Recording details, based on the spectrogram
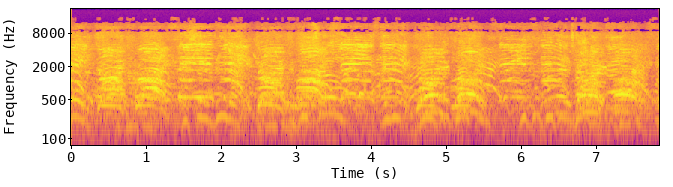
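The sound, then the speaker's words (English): A large crowd of protesters marching past the White House in Washington, D.C. chants and shouts in unison, many voices rising and falling in a steady, rhythmic protest cadence that stays loud and dense throughout. “Here in Washington, D.C., protesters marched past the White House yesterday.”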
